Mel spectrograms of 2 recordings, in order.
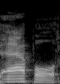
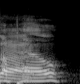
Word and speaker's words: Appel: But there's this guy named George Apple. Now his name's spelled Appel, Right. but it's still pronounced still Apple, Apple. right? So he's Not Appel.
